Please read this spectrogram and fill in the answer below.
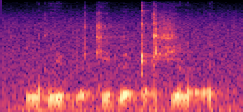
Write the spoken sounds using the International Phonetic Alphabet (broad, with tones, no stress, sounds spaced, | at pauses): n ɔ̰˩ lʲ u˧ b ɛ̰˩ kʲ ø˧ ɓ ɛ̰˩ ʈ ɔ̰˩ fʲ ɔ˧˩ ɳ ɛ̰˩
